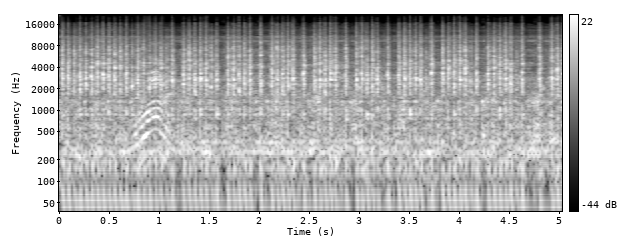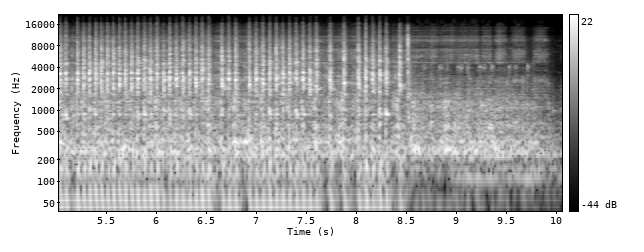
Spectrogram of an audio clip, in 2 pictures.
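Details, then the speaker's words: Minneapolis Moline Z tractor after rewiring: uneven chuffing beat about three to four pulses a second, not quite regular. Running rough, cause unclear. "right. Doesn't sound quite right yet, but uh I'm going to get get this stuff bolted down."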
